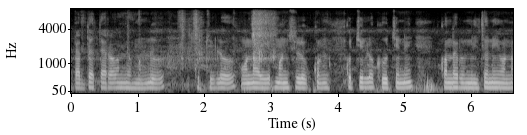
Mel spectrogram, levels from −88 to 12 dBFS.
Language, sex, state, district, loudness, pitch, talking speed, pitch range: Telugu, male, Telangana, Hyderabad, -19 LUFS, 130 Hz, 100 wpm, 125-135 Hz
